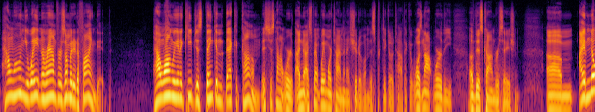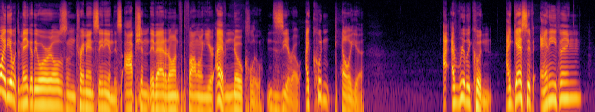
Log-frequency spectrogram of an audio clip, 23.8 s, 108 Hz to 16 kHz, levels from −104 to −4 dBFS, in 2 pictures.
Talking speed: 230 wpm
